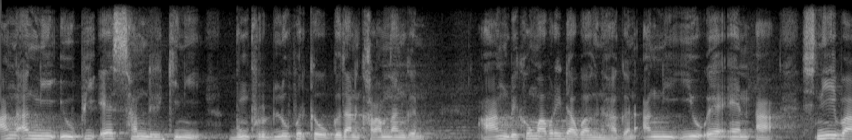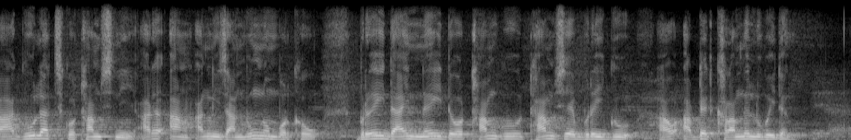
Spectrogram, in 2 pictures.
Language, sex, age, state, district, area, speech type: Bodo, male, 18-30, Assam, Kokrajhar, rural, read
